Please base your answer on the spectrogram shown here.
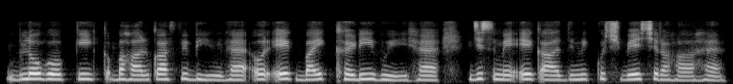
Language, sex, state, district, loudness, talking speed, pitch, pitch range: Hindi, female, Uttar Pradesh, Saharanpur, -16 LUFS, 155 wpm, 230 Hz, 215-245 Hz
